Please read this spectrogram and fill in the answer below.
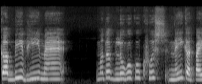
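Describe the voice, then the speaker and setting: A woman with a slight non-native accent and ordinary pitch variation, over a quiet background. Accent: slightly non-native Hindi. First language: not Hindi (speaking Hindi). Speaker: mukbang vlogger. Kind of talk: casual chat while eating.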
